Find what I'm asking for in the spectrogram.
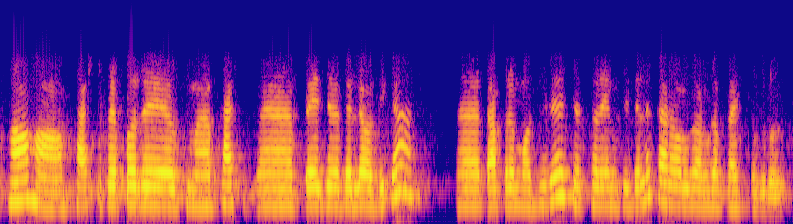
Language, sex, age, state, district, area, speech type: Odia, female, 45-60, Odisha, Koraput, urban, conversation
